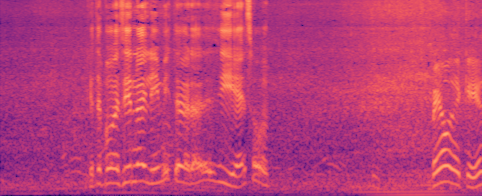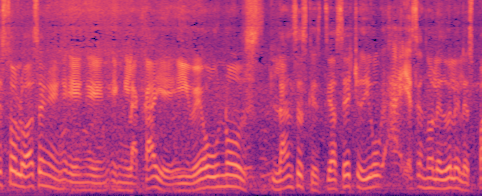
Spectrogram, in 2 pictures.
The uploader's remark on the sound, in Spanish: Puente Levadizo salió a la calle y por eso escucharán bastante sonido ambiente en este episodio, incluso, algo de hip-hop. En el parque San Sebastián se reúne un grupo de jóvenes que se dedican al arte urbano.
